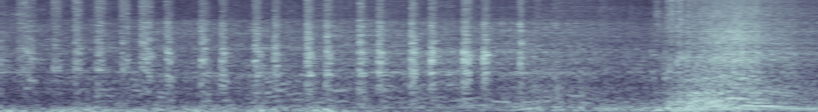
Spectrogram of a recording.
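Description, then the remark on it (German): A motorcycle engine cranks with a rapid series of rhythmic pulses, then catches and roars up in a loud rev near the end, at a motorcycle blessing on Laurentiusplatz in Wuppertal-Elberfeld, Germany, at the start of the motorcycle season after the winter break. “Die Winterpause hat bei einigen Motorrädern ihre Spuren hinterlassen.”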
